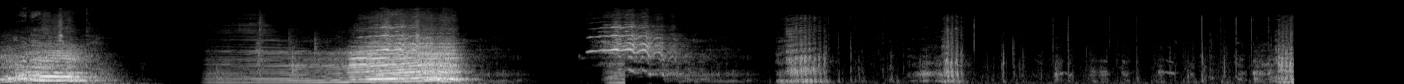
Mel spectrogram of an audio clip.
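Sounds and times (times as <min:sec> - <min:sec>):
horse whinnying: 0:03.5 - 0:05.0, 0:05.8 - 0:08.4, 0:09.1 - 0:09.7.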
